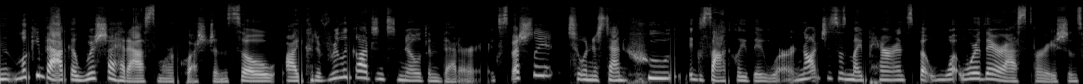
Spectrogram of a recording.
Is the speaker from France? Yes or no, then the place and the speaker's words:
no; Montreal, Quebec, Canada; I grew up in Montreal, Quebec, Canada, in a working-class family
